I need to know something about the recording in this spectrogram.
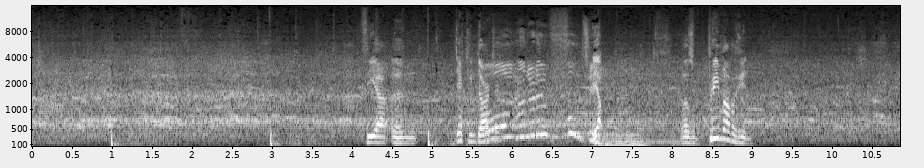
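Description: A large crowd murmurs and cheers in a big echoing hall.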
